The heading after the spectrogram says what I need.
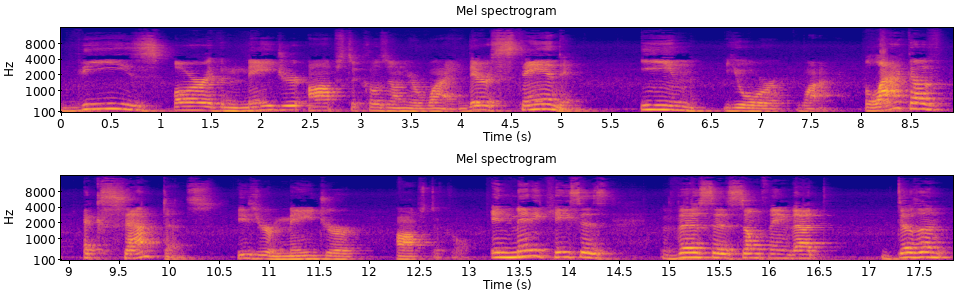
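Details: Adult man who stutters, with a brain predisposition he describes as a speech processing–articulation mismatch; using the 'training speech' developed in speech therapy for stuttering; stuttering (fluency-shaping speech).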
